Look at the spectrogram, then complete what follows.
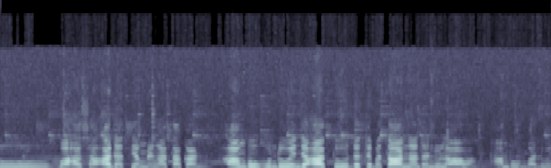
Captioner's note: in Sumbanese language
